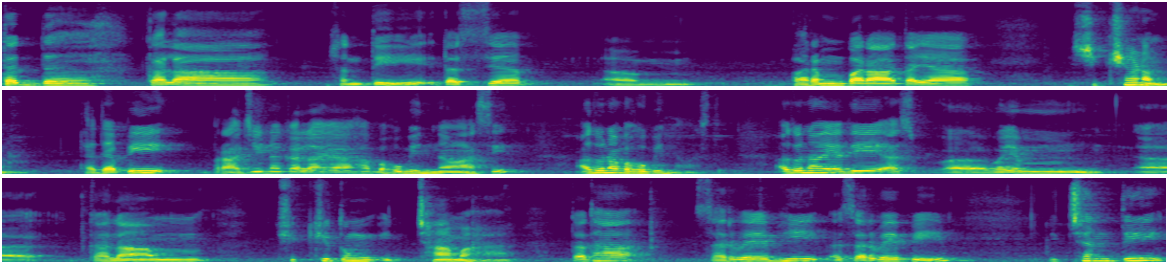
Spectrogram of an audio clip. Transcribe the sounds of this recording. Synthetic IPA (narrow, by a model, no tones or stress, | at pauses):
t̪ɐd̪kɐlaː | sɐnt̪it̪ɐsjɐ | pɐɾɐmpɐɾaːt̪ɐja | ʃikʂɐɳɐm | t̪ʰɐd̪ɐpipɾaːt͡ʃiːnɐkɐlaːjaːɦɐ̆bɐɦubʱinːɐʋaːsi | ɐ̰d̪ʱunɐbɐɦubʱinːɐʋa̰ːst̪i̥ | ɐ̰d̪ʱunaːjɐd̪eɐsʋɐjɐm | kɐlaːm | ʃikʰʂit̪umitːʃʰaːmɐɦɐ̰ | t̪ɐt̪ʰaː | sɐɾʋeːbʱisɐɾʋeːpiː | tːʃʰɐnt̪i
